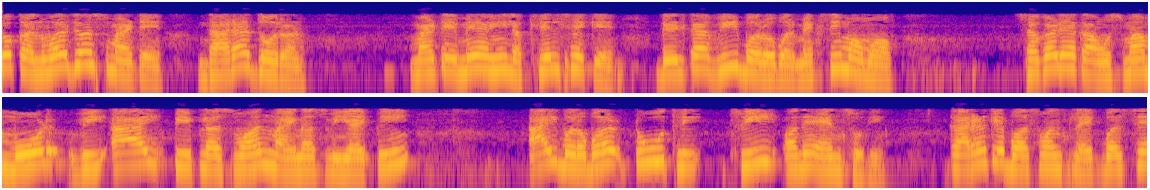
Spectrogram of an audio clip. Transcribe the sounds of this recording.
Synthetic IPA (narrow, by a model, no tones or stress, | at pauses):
t̪okənʋəɾd͡ʒənsmaʈe | d̪ʱaɾad͡ʒoɾəɳ | maʈemẽəɦĩləkʰelt͡ʃʰeke | ɖelʈaʋibəɾobəɾmɛksimomɔf | səɡəɽjakaũsmãmoɽʋiajpipləsʋənmajnəsʋiajpi | aibəɾobəɾʈut̪ʰ | t̪ʰɾiəneɛnsud̪ʱḭ | kaɾəɳkebəsʋənslɛjk̚bəst͡ʃʰe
